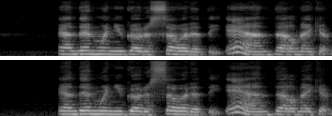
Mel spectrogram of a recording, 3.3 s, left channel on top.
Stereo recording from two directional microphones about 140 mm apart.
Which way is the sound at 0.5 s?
55° right (ahead or behind).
